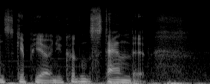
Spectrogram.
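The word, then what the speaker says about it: Scipio: had to stop because the narrator could pronounced skipio as cpio rather than skipio and you couldn't stand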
